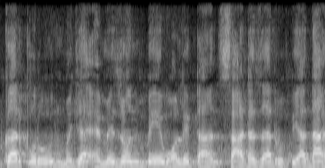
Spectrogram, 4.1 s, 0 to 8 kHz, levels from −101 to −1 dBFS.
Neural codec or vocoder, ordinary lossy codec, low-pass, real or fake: codec, 16 kHz, 4.8 kbps, FACodec; none; none; fake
